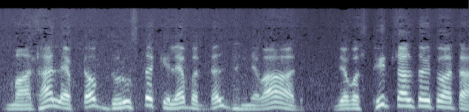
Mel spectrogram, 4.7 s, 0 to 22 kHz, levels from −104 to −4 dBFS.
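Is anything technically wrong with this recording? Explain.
Yes. Between 1.92 and 2.13 s the speech is cut by the noise suppressor. The suppressor mistook part of the speech for background noise and pulled it down, by about 10 dB at the deepest point. Only about a tenth of a second is actually affected within that span. The quieter parts of the speech there sound swallowed and faint. The room noise sits about 23 dB below the speech.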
